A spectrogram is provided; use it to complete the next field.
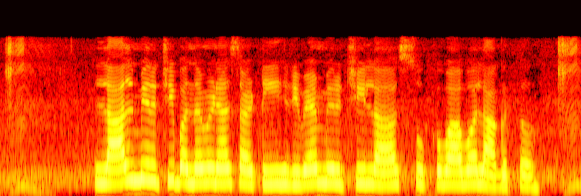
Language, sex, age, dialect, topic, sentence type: Marathi, female, 25-30, Northern Konkan, agriculture, statement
